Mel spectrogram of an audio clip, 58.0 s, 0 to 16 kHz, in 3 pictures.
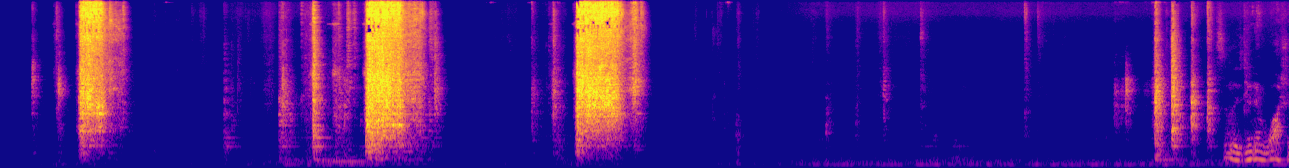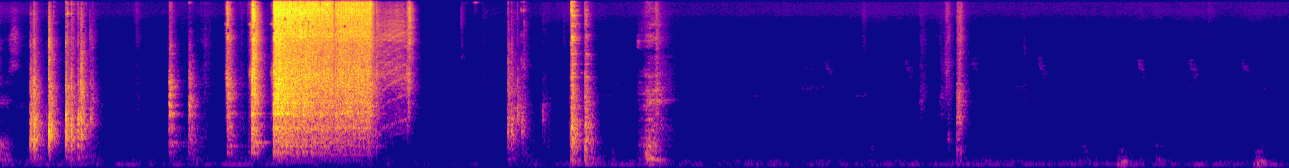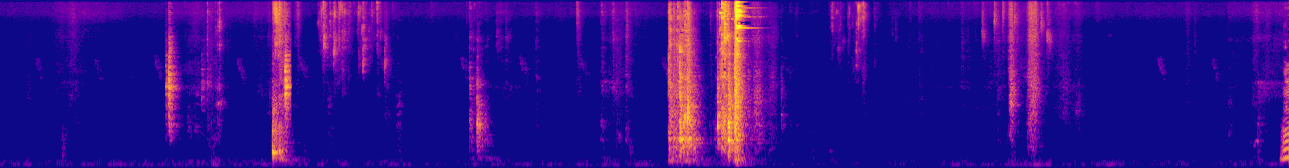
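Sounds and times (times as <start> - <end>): power tool running: 23.4 - 25.6.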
